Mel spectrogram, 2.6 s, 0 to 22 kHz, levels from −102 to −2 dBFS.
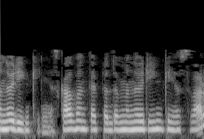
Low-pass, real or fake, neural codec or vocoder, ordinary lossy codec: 7.2 kHz; real; none; MP3, 24 kbps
